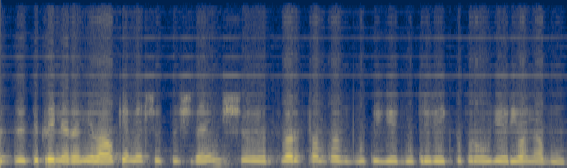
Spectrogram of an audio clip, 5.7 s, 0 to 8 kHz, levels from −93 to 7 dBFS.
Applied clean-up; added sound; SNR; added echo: neural separator model SepFormer DNS4.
